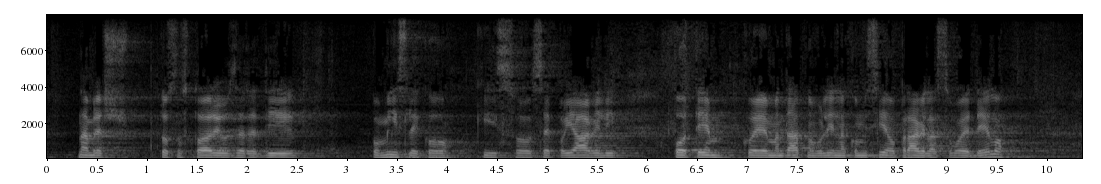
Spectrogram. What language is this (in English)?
Slovenian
